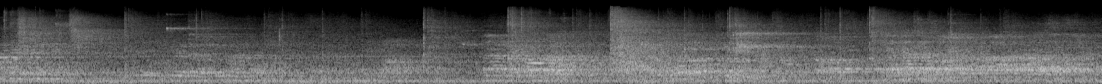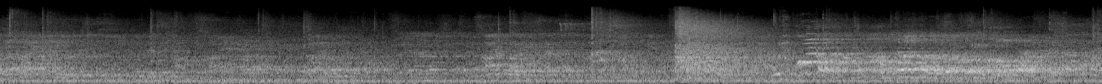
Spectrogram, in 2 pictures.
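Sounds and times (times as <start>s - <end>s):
steady low hum: 0.0s - 22.0s
racket hitting shuttlecock: 2.0s - 8.9s.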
